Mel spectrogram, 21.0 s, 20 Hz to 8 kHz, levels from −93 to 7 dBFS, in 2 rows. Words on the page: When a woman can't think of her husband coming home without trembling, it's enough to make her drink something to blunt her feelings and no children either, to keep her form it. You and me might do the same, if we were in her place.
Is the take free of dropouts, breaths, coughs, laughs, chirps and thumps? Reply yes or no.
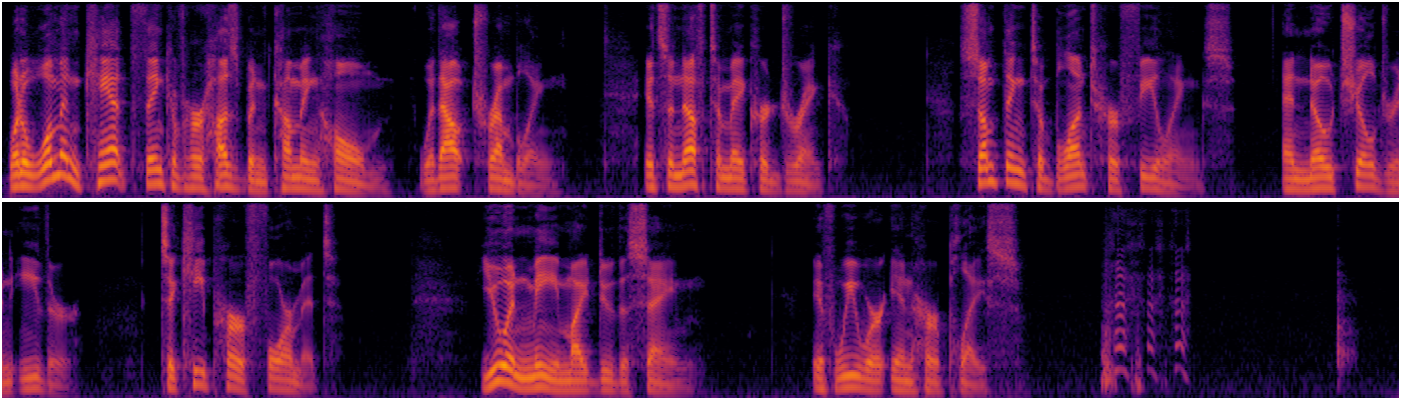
no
